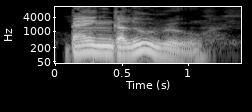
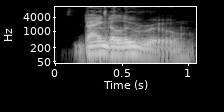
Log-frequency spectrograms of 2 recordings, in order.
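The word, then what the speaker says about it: Bengaluru: Bangaluru. – Huh? – Bangaluru is Bangalore, just how they say it locally.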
